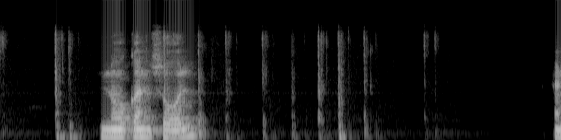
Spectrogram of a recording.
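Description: Scattered keystrokes on a computer keyboard, close and light, following a brief stretch of speech and continuing as isolated clicks in otherwise quiet surroundings.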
